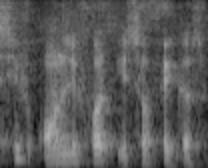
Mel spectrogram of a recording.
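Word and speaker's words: oesophagus: चलो, इसोफेगस सबसे बढ़िया इसोफेगस खासियत है कि इसके स्पेलिंग में ही गड़बड़ है। स्पेलिंग में ऐसे गड़बड़ है कि इसका ओ साइलेंट होता है।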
